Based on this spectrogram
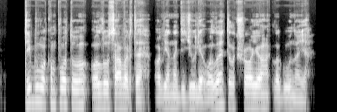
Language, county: Lithuanian, Utena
